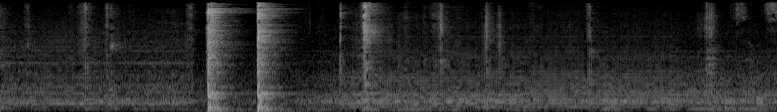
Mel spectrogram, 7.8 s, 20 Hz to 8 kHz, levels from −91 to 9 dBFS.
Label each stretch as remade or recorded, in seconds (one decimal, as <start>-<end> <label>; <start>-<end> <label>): 0.0-0.4 recorded; 0.4-1.0 remade; 1.0-3.5 recorded; 3.5-6.8 remade; 6.8-7.8 recorded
